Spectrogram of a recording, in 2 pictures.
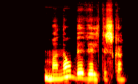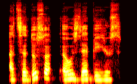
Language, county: Lithuanian, Utena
